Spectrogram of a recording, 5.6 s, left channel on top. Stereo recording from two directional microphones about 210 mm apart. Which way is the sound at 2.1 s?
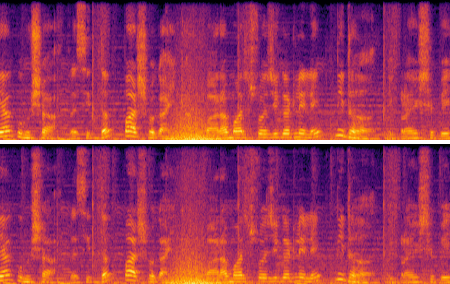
Centre (ahead or behind).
